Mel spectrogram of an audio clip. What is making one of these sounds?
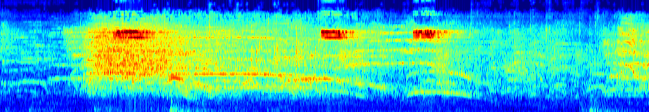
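Young women cheer and shout in an echoing gym.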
